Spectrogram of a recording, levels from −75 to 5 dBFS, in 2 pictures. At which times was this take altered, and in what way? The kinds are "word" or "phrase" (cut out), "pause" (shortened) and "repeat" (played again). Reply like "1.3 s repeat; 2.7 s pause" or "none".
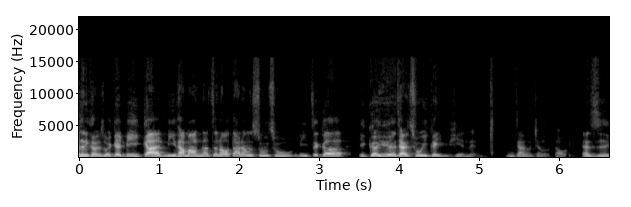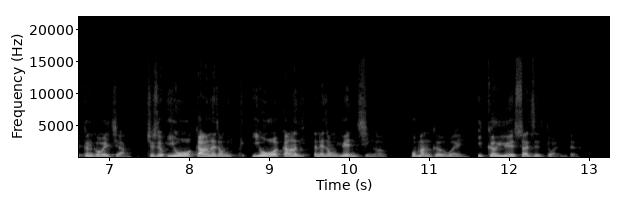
3.4 s pause; 5.2 s pause; 6.2 s pause; 7.3 s pause; 11.5 s pause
